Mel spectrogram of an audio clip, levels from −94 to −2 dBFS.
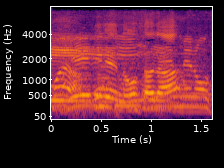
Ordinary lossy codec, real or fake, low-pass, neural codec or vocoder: none; real; 7.2 kHz; none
